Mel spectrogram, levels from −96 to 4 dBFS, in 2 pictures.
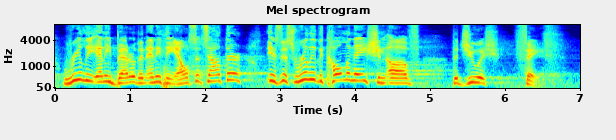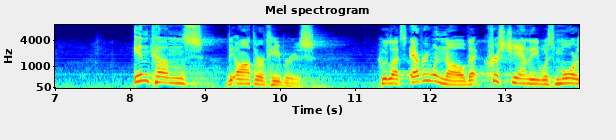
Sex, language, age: male, English, 50-69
